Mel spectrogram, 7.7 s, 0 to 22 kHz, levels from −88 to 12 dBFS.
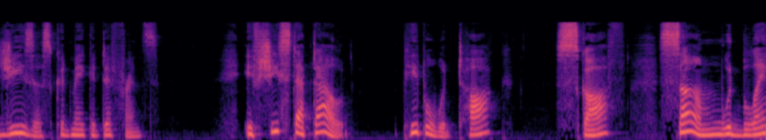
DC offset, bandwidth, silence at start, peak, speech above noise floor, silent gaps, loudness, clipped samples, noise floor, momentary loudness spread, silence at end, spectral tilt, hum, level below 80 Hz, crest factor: under 0.1%; 11.5 kHz; 0 s; -6 dBFS; 47 dB; none; -23 LUFS; under 0.1%; -70 dBFS; 14 LU; 0 s; -4.5 dB/octave; none; -60 dBFS; 18 dB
